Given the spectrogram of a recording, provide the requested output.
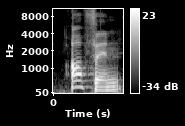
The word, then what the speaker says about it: often: Es curioso porque often se puede pronunciar la T o no, ¿vale? Pues es a tu gusto. Yo no la digo, yo digo often. Como que often. Pero hay gente que lo pronuncia often.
